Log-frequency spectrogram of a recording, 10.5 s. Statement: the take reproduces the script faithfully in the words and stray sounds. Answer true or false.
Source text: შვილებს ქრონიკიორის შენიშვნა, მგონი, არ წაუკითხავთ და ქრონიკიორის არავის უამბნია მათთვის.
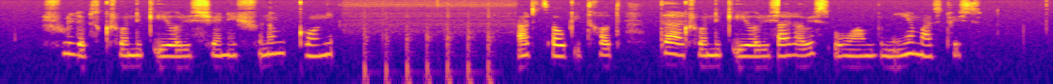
false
